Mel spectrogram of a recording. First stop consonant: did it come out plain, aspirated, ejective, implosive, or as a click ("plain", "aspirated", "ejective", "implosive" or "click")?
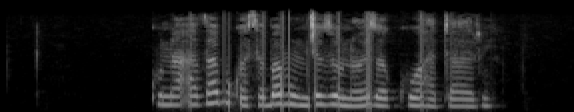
plain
